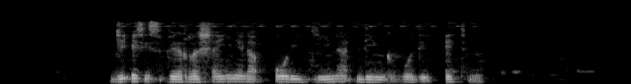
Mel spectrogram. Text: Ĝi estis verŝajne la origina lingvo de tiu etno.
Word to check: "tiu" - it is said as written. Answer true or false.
false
